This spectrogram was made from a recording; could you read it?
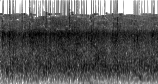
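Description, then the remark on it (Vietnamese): Loud, dense crackling and sizzling from overloaded electrical wiring sparking and burning, a steady hiss of tiny pops that runs unbroken through the whole moment, with no voices. “tại vì chú câu nên nó quá tải rồi nó xẹt lìa điện thôi chứ không có gì chứ, như là pháo đầu năm mừng thôi đâu có sao đâu à.”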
